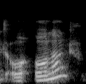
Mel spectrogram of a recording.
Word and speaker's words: Åland: Well, you know, you and I are collaborating, and you're in, is it Åland? Is that how I pronounce it in Swedish? – Yeah, that's right. Åland, or Åland Islands.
